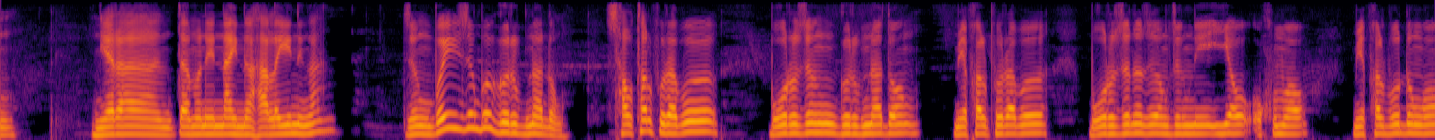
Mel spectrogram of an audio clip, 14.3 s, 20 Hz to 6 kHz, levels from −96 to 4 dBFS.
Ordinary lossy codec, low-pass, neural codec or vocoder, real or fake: none; 5.4 kHz; none; real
